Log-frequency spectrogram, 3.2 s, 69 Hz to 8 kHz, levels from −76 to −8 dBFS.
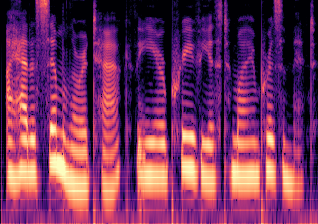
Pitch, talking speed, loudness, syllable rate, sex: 195 Hz, 205 wpm, -17 LUFS, 5.9 syllables/s, female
